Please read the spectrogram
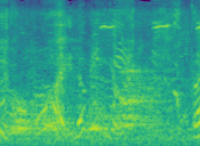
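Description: Three-month-old pit bull mix puppy whimpering and yipping in short cries that rise and fall in pitch.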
